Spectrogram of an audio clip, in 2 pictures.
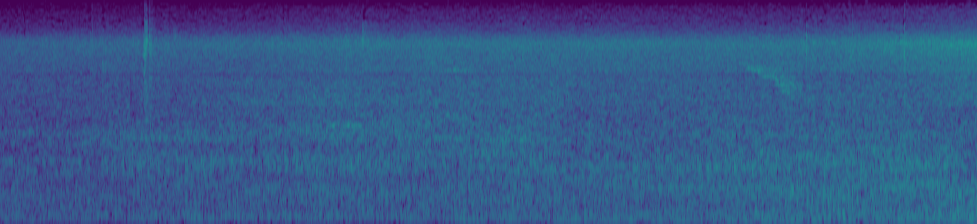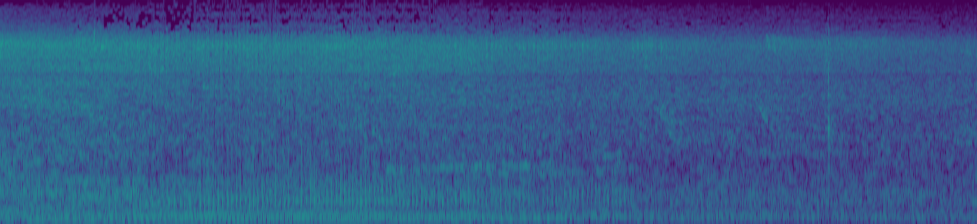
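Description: A motor vehicle's engine passing by, growing louder to a peak about ten to fourteen seconds in and then fading away.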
